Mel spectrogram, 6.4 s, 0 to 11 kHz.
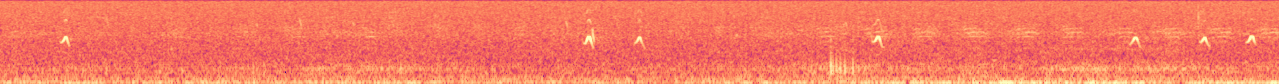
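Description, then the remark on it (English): A type 2 red crossbill, perched in a tree right above a net, gives alarm calls and toots: about seven short, clipped notes spaced irregularly, thin, over a soft outdoor hum, with no one talking. “Giving alarms and toots now.”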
